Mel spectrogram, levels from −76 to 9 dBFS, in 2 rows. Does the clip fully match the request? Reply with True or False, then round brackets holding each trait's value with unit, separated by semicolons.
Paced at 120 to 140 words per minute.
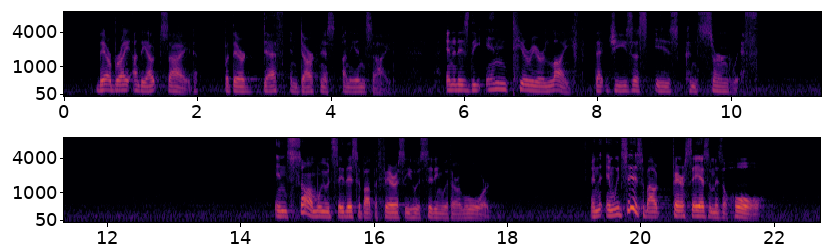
True (135 wpm)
